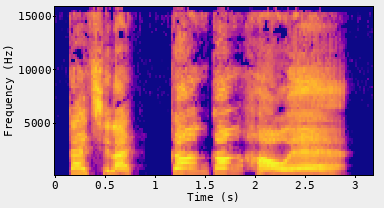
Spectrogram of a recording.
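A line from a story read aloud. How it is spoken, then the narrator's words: Little bear, loud cheering. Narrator (Chinese): 小熊高声欢呼着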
